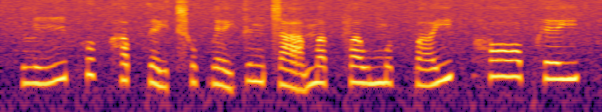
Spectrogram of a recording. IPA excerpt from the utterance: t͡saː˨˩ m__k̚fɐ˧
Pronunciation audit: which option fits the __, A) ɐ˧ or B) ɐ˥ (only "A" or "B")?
A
